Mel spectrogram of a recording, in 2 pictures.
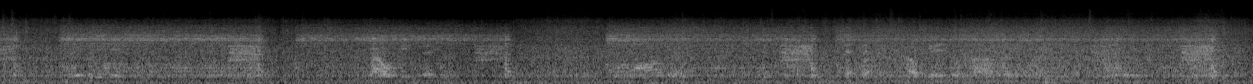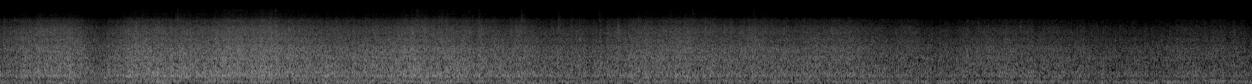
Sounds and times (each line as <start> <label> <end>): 0.0 radio traffic on channel 73 14.2
0.0 rain hits the tarp 25.0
